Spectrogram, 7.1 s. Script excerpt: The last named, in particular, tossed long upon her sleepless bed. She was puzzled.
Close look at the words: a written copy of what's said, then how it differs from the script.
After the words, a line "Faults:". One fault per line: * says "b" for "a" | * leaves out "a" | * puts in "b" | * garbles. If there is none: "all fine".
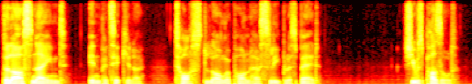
The last named, in particular, tossed long upon her sleepless bed. She was puzzled.
Faults:
all fine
